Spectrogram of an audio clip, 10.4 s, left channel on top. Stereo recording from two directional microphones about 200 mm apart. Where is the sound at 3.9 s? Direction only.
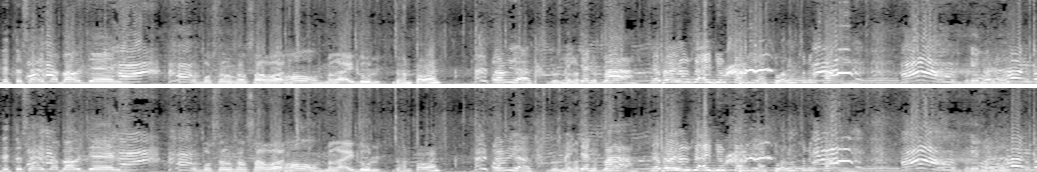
60° left (ahead or behind).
